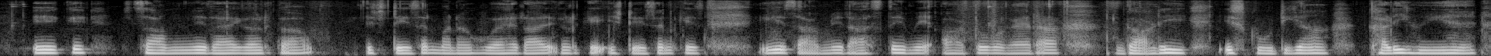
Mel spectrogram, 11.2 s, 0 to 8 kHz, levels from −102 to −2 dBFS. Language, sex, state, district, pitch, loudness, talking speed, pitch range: Hindi, female, Chhattisgarh, Raigarh, 160 Hz, -25 LUFS, 125 wpm, 155-165 Hz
